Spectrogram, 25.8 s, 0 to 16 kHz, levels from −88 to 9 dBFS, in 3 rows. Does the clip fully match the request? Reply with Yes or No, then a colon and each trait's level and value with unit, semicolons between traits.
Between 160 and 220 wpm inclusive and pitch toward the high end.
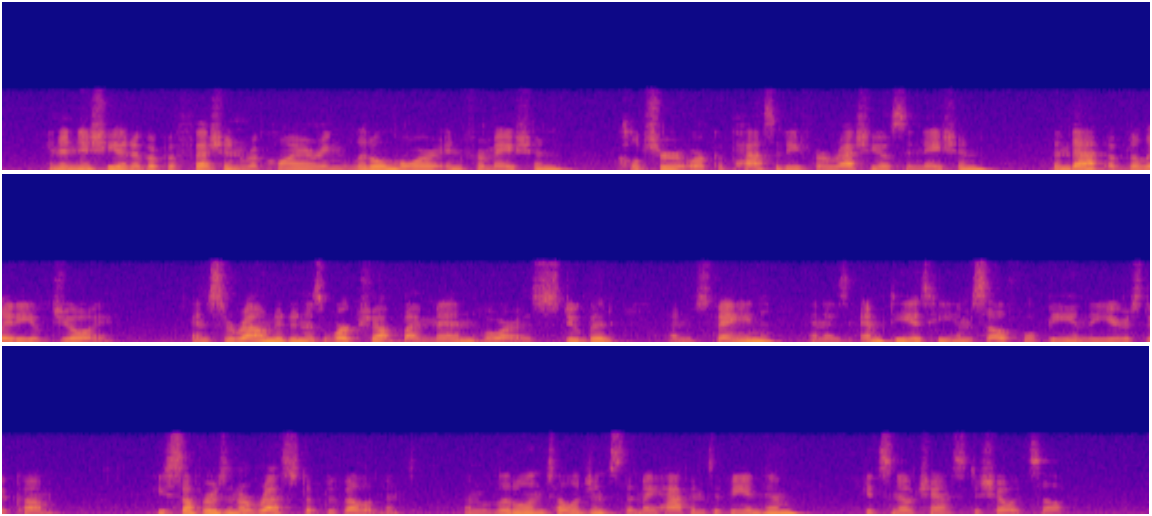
No: average, 165 wpm; low, 125 Hz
